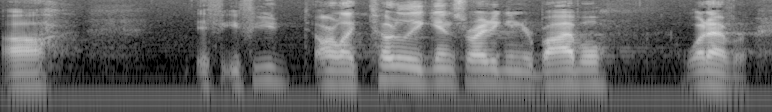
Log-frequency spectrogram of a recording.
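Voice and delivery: usual speaking voice

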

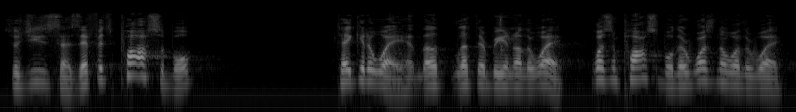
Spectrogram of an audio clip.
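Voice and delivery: normal talking voice

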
